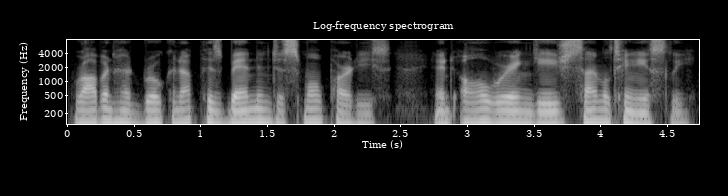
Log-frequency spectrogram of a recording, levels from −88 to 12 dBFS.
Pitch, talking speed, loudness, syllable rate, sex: 115 Hz, 175 wpm, -19 LUFS, 5.8 syllables/s, male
